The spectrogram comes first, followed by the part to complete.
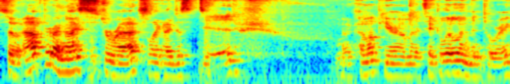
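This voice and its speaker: A man's medium-pitched voice with an American accent, ordinary pitch variation and a moderate pace, with big swings in loudness, audible room echo and noticeable background noise. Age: 60s. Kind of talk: tutorial.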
